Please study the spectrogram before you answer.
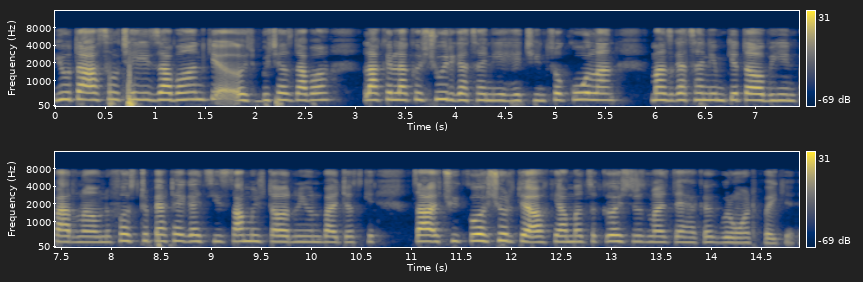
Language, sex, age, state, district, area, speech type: Kashmiri, female, 30-45, Jammu and Kashmir, Srinagar, urban, spontaneous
